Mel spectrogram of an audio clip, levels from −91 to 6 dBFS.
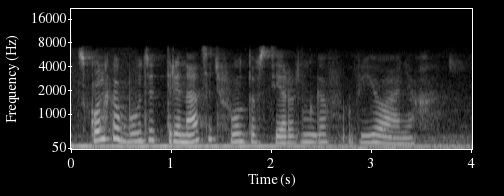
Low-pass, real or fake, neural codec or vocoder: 7.2 kHz; real; none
